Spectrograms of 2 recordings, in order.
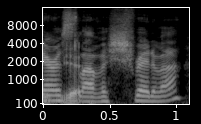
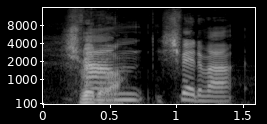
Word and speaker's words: Yaroslava Shvedova: Ash Barty seems an obvious one, but how do you team up with someone like Yaroslava Shvedova? And I hope I've pronounced that. – You did very well, actually. – Thank you. – Yaroslava Shvedova. – Shvedova.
